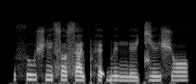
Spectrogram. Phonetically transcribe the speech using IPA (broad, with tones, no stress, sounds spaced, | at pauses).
θ u˦ ʃ ĩ˦˨ sʰ ɔ˦˨ s a˦˨ ɪ̯ pʰ ɛ˦ ʔ b e˦˨ ɪ̯ ŋ e˨ ɪ̯ t͡ɕ e˦ ɪ̯ ʃ ɔ˦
